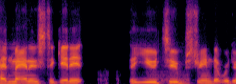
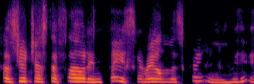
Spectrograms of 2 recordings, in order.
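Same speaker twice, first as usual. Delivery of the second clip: high teasing voice; 10 semitones higher, 3 dB quieter, slower than usual. Pretend. Teasing floating face voice.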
